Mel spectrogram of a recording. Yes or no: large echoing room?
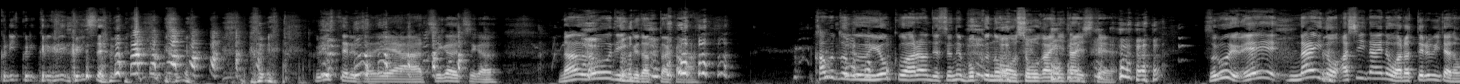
no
